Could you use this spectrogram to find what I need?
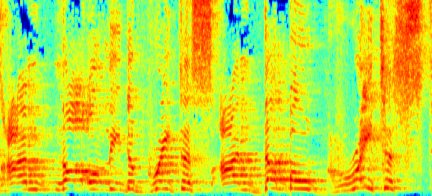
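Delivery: high, slow proud boast; mock boastful scream. Champion boasting to his fans, mock scream. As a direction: brag it to the fans. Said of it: "he would be screamed, to his fans".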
